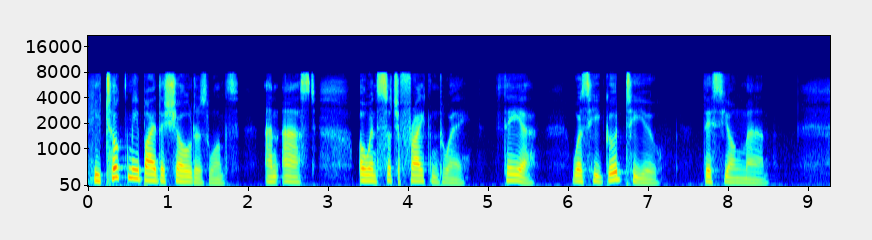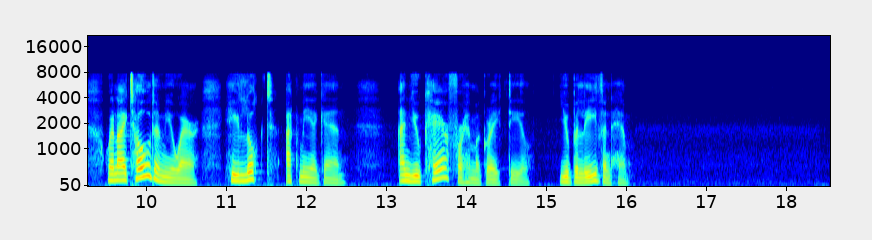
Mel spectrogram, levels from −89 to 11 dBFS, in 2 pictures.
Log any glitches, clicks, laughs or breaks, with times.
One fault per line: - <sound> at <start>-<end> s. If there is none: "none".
none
